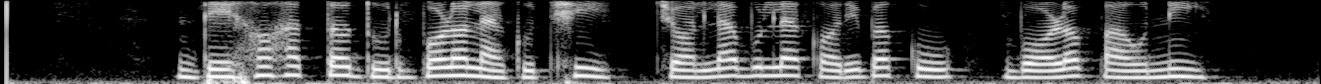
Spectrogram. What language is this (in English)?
Odia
